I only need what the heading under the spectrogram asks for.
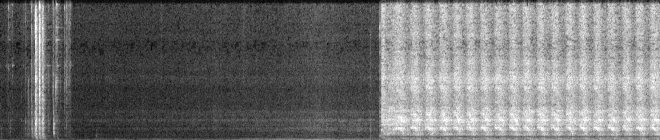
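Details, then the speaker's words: Rebuilt engine (oversized block, sleeved liners), oil and coolant filled, first start attempt: quiet then sluggish heavy cranking about two or three beats a second never catching; battery too weak, needs charging. "kurang kencang kalau akinya kurang kencang omatis hidupnya juga lebih sulit"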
